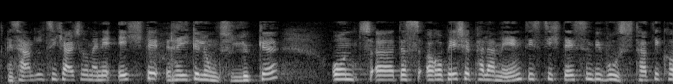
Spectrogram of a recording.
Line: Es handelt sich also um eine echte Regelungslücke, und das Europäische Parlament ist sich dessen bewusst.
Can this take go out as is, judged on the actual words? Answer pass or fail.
pass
